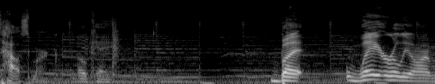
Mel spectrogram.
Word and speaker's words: Housemarque: freaking game right so I have no doubt house Mark is going to blow it out the water and look just so everybody knows it's pronounced hous Mark okay but way early on when I first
